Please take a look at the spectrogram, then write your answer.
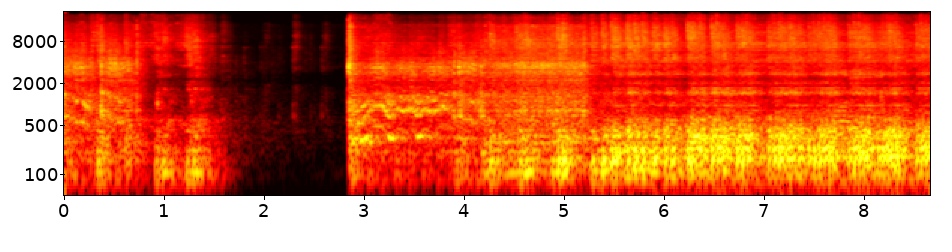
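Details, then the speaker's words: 12A rotary engine in a 1963 Austin Healey, first run, carburetor with torn top gasket, muffler fitted: catches after brief silence and settles into a fast, buzzy, even two-stroke-like idle, cog belt barely audible; healthy running. "That is two-stroke snowmobile right there. That is cool. The muffler don't sound bad. No, it actually quiets it down a lot."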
